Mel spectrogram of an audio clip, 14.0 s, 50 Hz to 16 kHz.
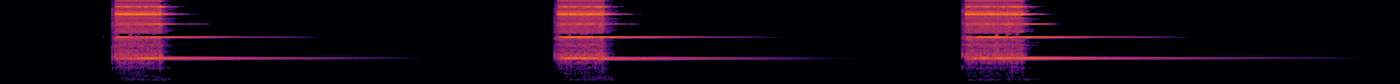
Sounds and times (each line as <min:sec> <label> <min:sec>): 0:05.6 Ring Bell 0:08.0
